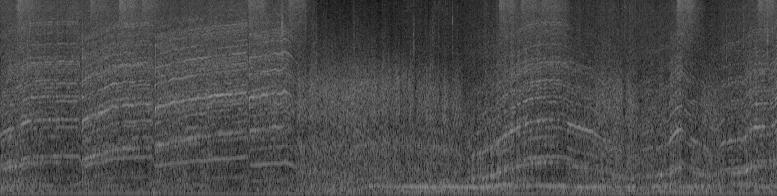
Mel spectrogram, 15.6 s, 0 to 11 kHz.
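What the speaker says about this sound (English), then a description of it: "It is good to see like an actual race with rally cars." Rally car engines roar continuously in Gran Turismo 6, with several cars revving and shifting through rising and falling pitches as they race together, loud and close throughout.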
